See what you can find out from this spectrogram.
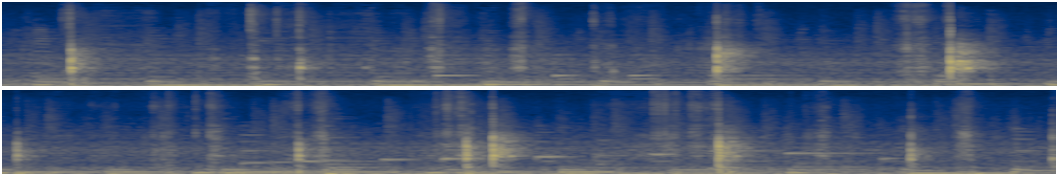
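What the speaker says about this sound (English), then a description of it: "We're going to skin these and then chop them." A knife chops parsnips on a cutting board in a home kitchen, with a series of close, sharp, irregularly spaced thuds and clicks over a low hum.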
